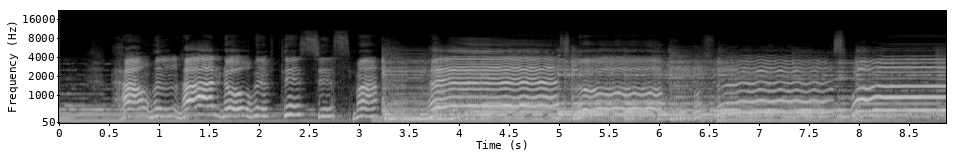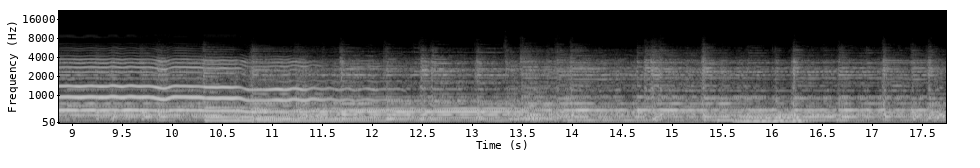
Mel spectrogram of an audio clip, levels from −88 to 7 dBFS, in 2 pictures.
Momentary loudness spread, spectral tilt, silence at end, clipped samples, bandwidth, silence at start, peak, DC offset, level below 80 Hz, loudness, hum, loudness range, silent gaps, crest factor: 8 LU; -8 dB/octave; 0 s; under 0.1%; 8.6 kHz; 0 s; -4 dBFS; under 0.1%; -46 dBFS; -18 LUFS; none; 5 LU; none; 14 dB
